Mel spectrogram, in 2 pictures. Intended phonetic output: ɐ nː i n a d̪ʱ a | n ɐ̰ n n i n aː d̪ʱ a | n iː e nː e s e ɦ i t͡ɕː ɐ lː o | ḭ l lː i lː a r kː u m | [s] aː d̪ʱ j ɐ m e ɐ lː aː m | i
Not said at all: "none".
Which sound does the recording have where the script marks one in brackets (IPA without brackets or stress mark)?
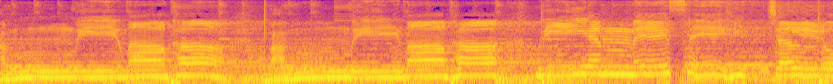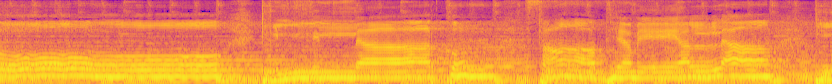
s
